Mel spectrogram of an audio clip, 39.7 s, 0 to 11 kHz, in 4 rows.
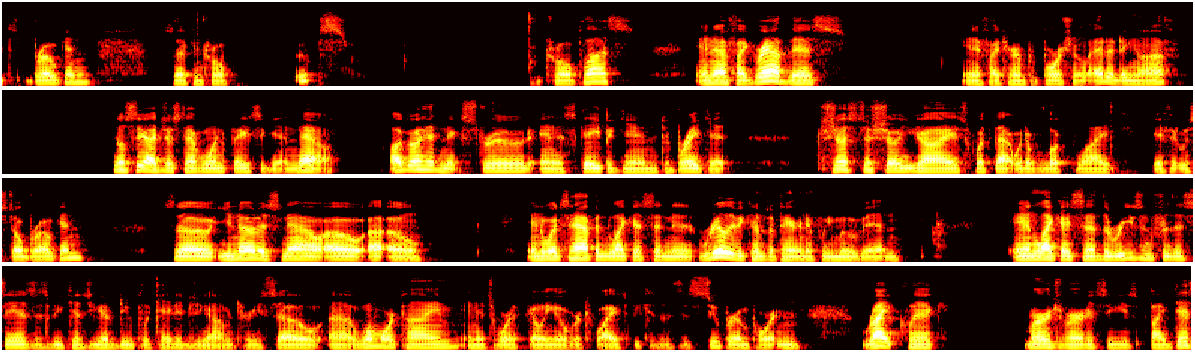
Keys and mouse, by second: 1.6 shift+KP_Add, 4.3 shift+KP_Add, 6.2 g, 7.5 Escape, 8.6 click, 9.6 g, 12.0 Escape, 13.0 e, 13.9 Escape, 19.1 ctrl+KP_Add, 20.4 g, 31.1 Escape, 32.8 a.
